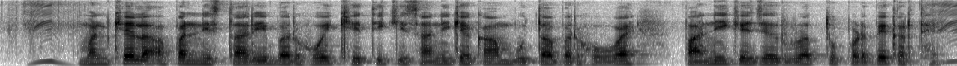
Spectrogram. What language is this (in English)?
Chhattisgarhi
